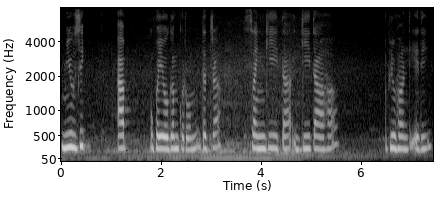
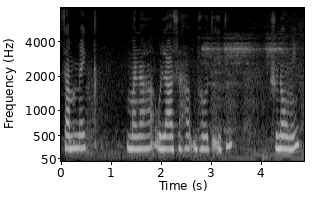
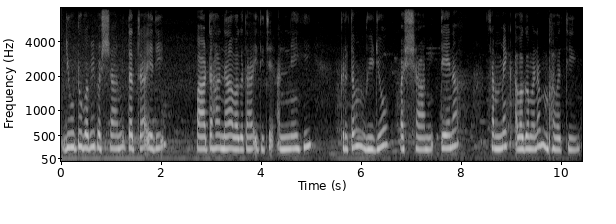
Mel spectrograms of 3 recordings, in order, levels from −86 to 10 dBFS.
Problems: background sounds at intervals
